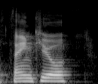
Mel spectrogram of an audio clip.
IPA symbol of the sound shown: θ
